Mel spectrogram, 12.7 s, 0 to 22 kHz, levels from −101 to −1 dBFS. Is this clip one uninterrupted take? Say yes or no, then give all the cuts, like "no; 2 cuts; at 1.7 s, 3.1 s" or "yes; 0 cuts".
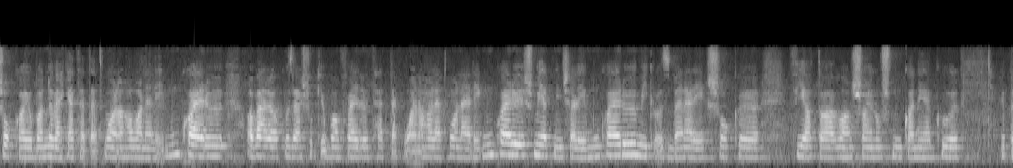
yes; 0 cuts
